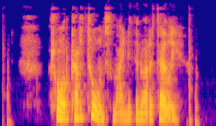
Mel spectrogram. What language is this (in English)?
Welsh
